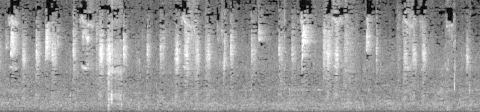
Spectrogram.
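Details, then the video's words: Two little pink robins having a tick-off at Geelong Gardens, trading soft, dry ticking notes, several short high clicks each second and some clustered, over a steady background hiss. "Two beautiful little Pink Robin having a tick off"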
